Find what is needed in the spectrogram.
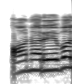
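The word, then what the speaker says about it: honourable: ऑनरेबल लिख ले तो यहीं पर क्या हो जाएगा, यहाँ पर एच साइलेंट हो रहा है, ठीक है।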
